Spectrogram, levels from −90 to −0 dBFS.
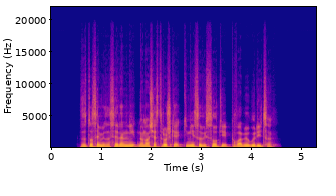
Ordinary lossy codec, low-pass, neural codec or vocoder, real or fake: none; 19.8 kHz; autoencoder, 48 kHz, 32 numbers a frame, DAC-VAE, trained on Japanese speech; fake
